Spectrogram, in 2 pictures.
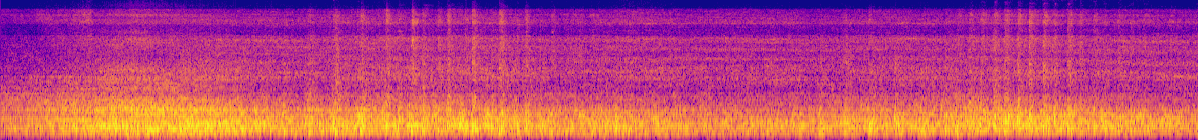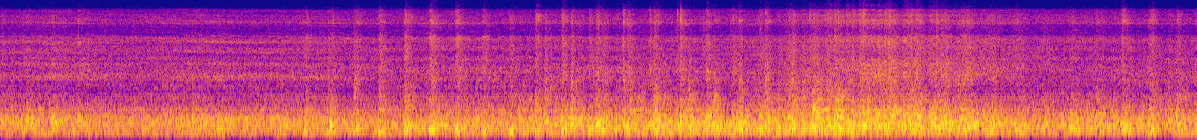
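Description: Freight train passing close by: a continuous rumble of wagons, with the wheels clattering over the rail joints. It swells over the first couple of seconds and then holds loud.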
